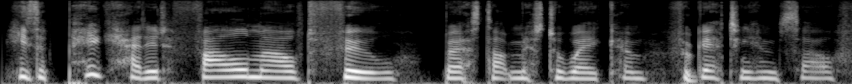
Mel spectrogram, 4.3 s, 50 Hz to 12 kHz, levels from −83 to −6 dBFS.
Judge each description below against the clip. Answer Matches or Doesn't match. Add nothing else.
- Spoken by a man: Doesn't match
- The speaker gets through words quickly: Doesn't match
